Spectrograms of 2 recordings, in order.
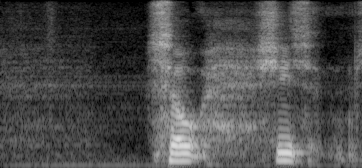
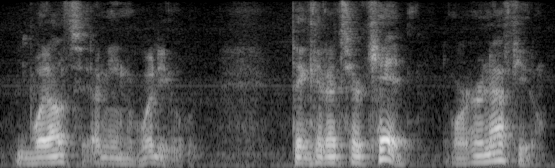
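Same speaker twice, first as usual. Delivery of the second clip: normal talking voice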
